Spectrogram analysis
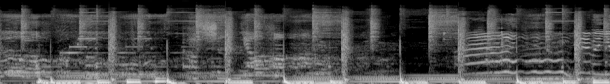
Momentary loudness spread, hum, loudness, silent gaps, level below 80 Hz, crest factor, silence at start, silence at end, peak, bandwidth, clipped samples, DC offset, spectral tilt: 3 LU; none; -16 LUFS; none; -18 dBFS; 14 dB; 0 s; 0 s; -2 dBFS; 17 kHz; under 0.1%; under 0.1%; -4 dB/octave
